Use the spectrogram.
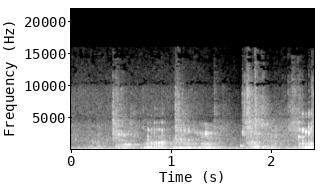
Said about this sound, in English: So I went to a pig farm on the coast of Fujian, on the beach, and it was a kind of small commercial farm, about 150 pigs.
